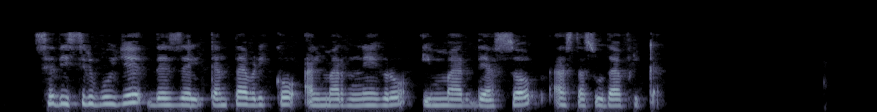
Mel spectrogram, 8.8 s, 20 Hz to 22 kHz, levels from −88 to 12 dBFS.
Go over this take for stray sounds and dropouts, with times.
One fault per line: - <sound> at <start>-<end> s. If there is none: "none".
none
